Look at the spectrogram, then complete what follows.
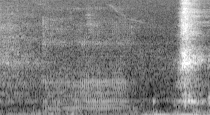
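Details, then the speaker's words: Small female pet dog sleeping, snoring: a low, rattling rumble on an in-breath, then a short breathy snort, in a quiet indoor room; snoring. "sorry if you can hear um Fifi snoring by the way it's my little doggy I don't this might be awkward to show on I don't know if you can see it yeah she's under there snoring"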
